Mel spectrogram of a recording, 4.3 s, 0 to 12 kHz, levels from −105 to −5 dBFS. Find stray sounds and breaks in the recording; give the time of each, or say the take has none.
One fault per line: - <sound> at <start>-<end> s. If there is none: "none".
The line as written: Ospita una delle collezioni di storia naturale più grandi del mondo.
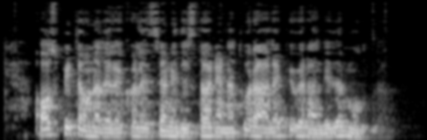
none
